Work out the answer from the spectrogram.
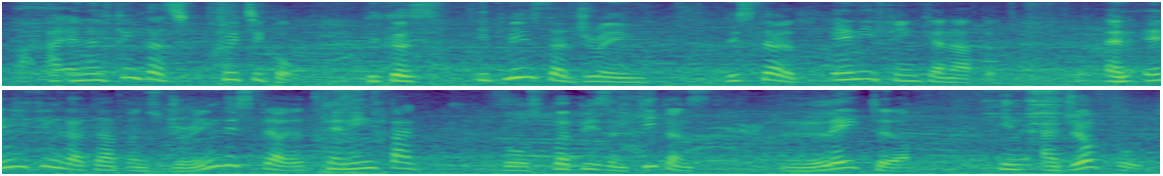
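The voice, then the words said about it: French accent in English. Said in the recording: “with my French accent, sometimes it doesn't come out properly”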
